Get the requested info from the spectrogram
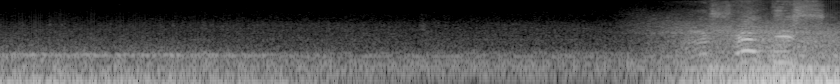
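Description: Film trailer soundtrack played back: a deep low rumble fades away over the first two seconds to near quiet. About three seconds in, wavering pitched cries that slide up and down start up.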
